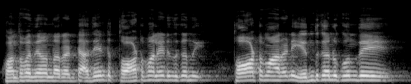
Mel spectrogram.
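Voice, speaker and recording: A man's voice: sits high, quick pace. A male pastor giving a Bible study sermon, telling stories and asking rhetorical questions. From India. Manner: animated storytelling with rhetorical questions.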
